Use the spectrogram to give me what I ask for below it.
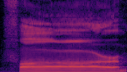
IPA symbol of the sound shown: a:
